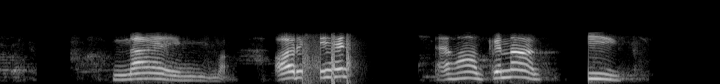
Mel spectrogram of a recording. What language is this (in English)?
Maithili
